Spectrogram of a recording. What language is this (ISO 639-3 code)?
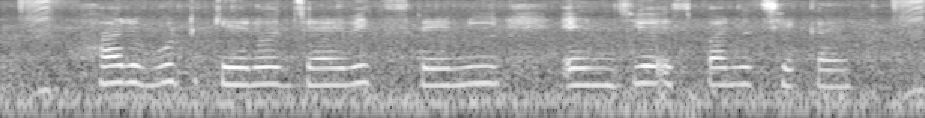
mai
